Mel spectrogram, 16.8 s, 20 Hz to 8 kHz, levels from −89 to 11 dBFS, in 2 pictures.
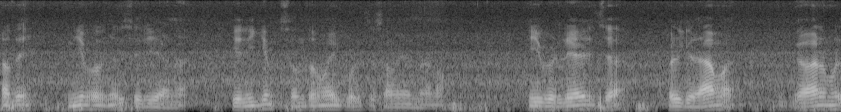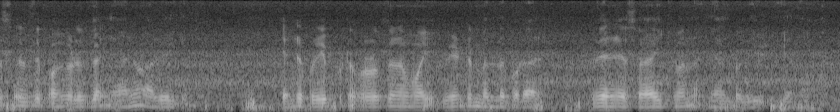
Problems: constant background noise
